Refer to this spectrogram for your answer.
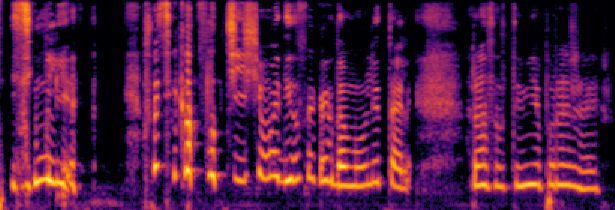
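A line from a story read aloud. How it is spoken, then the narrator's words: Laughing reply. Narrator (Russian): сквозь смех ответила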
